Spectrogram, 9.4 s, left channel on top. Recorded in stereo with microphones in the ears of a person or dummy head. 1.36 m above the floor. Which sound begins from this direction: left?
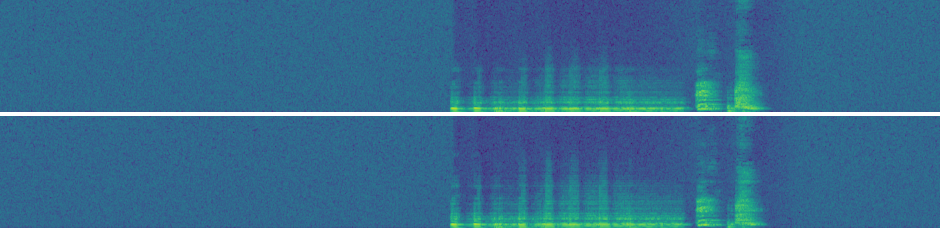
A sneeze, at 7.0 s.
